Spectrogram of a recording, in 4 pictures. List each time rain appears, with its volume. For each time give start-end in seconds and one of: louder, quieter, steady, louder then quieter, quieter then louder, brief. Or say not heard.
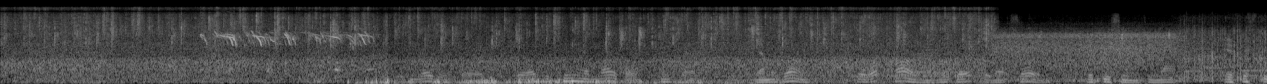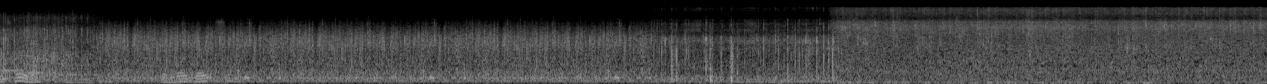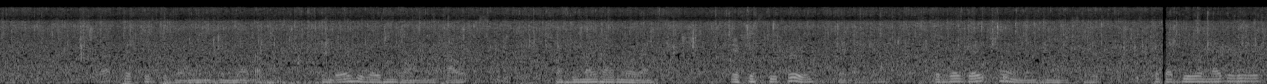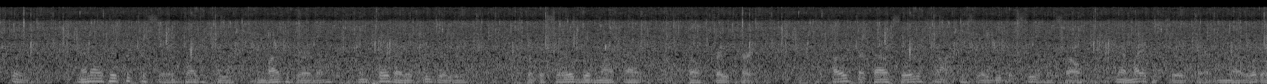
0.0-50.6 steady.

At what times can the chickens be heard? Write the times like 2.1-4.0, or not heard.
2.0-3.8.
